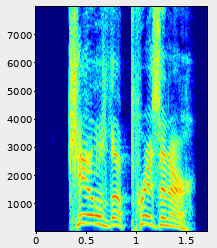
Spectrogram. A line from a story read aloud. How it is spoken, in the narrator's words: Master Edling shouted above the din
